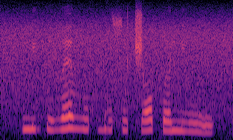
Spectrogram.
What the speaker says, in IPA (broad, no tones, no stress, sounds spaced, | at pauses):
nʲ u k͡p ɪ v ɛ v u x ɡ͡b u sʷ ɪ t͡ʃ ɔ p ə nʲ u ŋ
